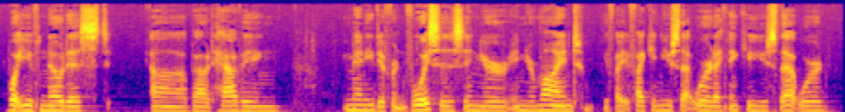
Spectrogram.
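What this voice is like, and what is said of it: Strained, fading voice. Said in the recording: “my voice is going a little bit”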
